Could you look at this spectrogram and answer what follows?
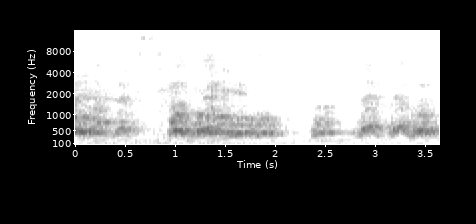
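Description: Several dogs bark and yip in quick bursts, a close, lively run of barks with a short pause partway through and no talk over them.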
